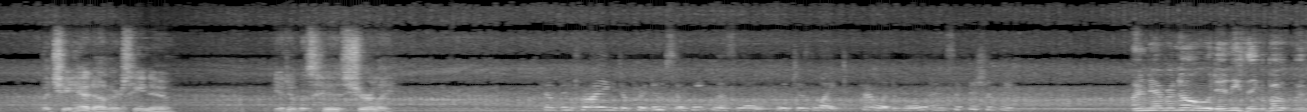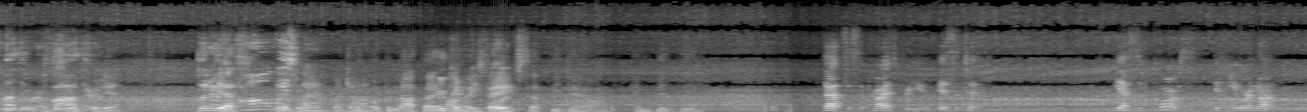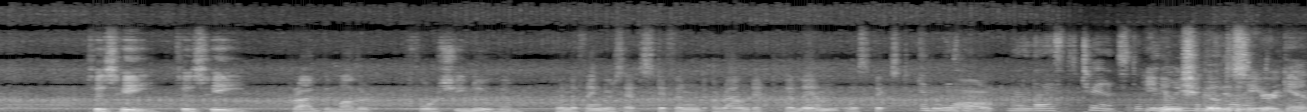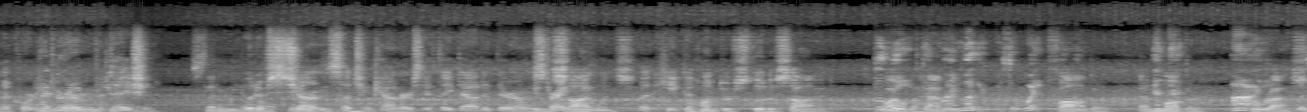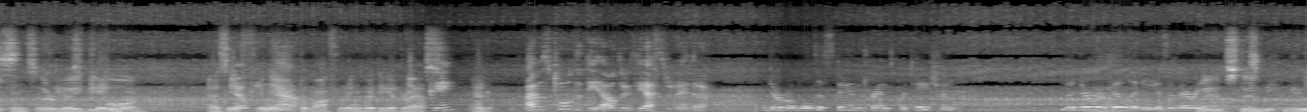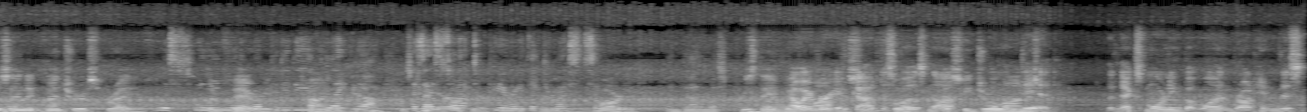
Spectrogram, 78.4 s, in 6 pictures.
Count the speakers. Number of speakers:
nine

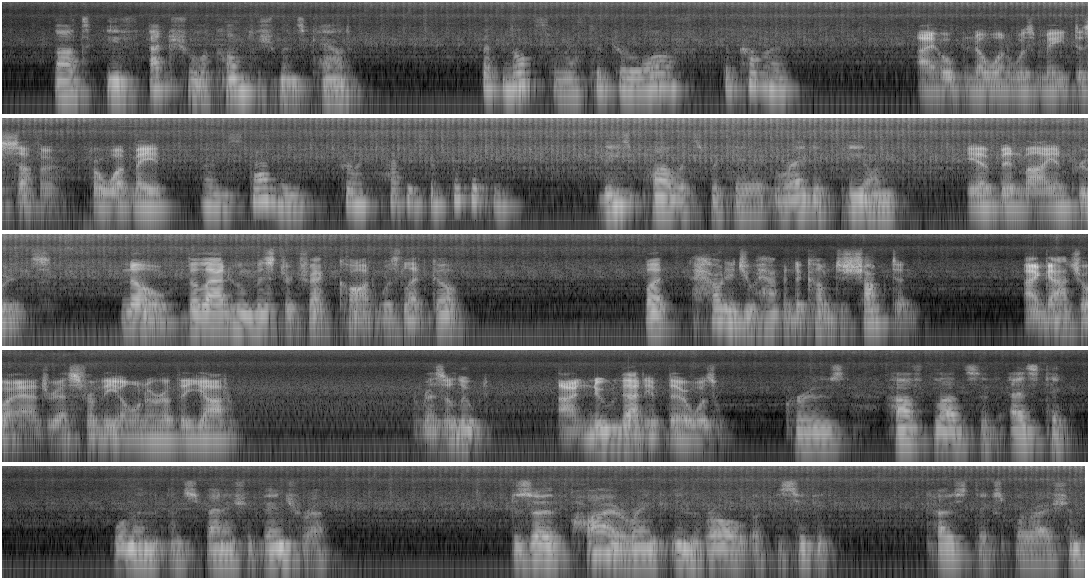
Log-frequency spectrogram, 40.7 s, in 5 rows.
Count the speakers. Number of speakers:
three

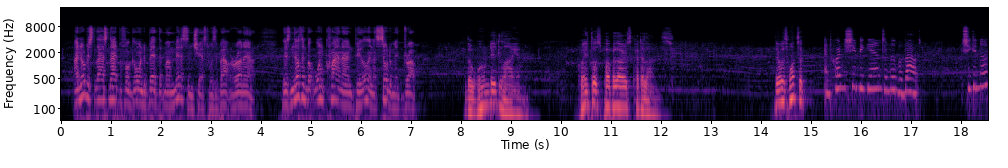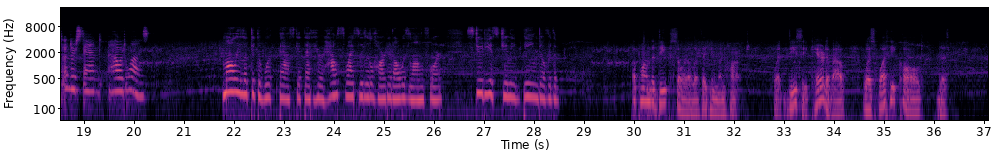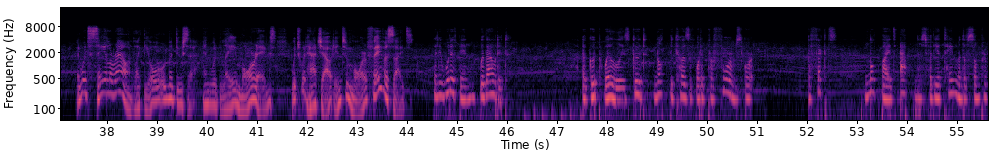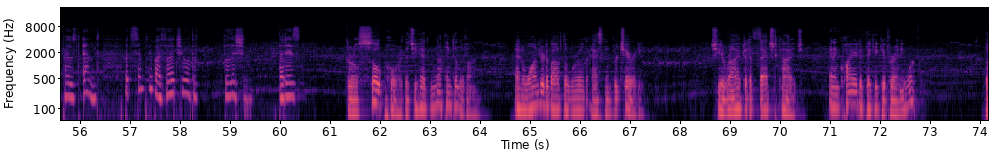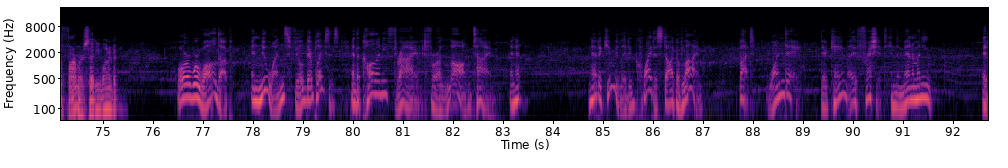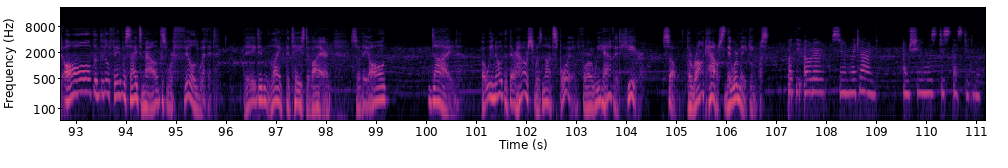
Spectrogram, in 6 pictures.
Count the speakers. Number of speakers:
seven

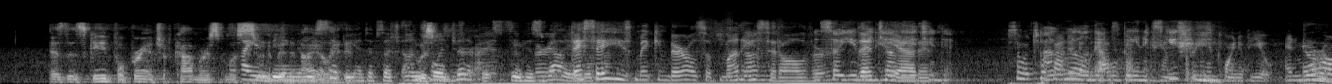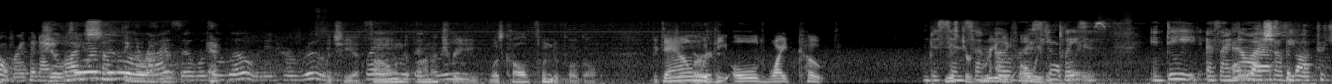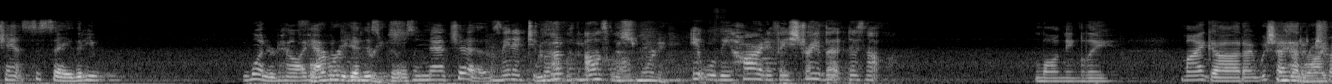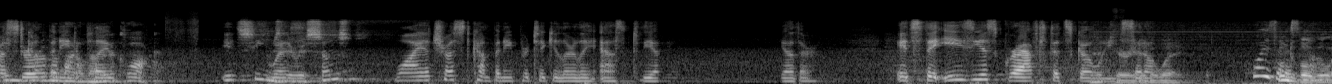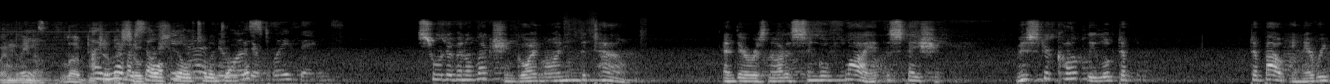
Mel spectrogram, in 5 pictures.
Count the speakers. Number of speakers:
ten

